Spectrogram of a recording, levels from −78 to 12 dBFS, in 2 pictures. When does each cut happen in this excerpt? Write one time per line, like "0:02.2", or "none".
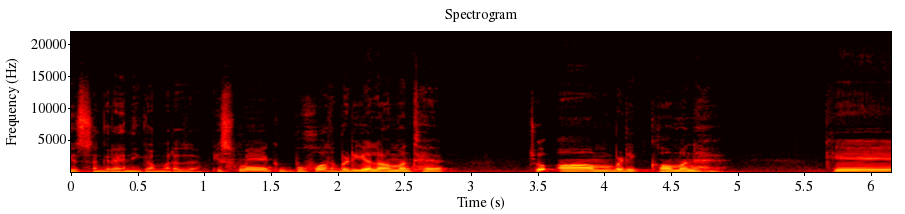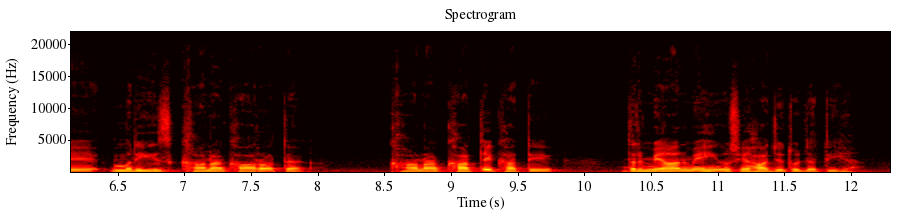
none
